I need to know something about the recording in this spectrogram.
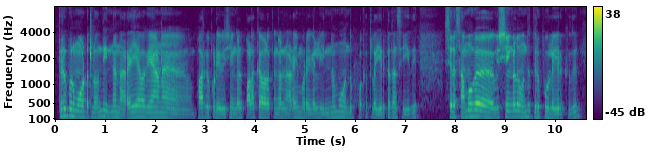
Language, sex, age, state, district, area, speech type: Tamil, male, 18-30, Tamil Nadu, Tiruppur, rural, spontaneous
